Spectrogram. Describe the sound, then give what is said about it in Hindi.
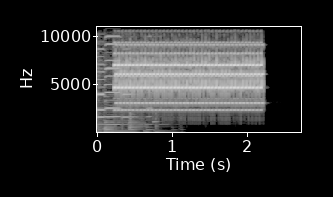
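A phone ringtone for an incoming call from a mother, just as the person leaves home for the office: a bright, rapidly trilling electronic ring sounds steadily for about two seconds, clear, then cuts off abruptly. No voices. “Pallavi office जाने के लिए घर से निकली ही थी कि मम्मी का फोन आ गया”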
